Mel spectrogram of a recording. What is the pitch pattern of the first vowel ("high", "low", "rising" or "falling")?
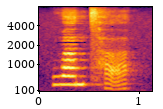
high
